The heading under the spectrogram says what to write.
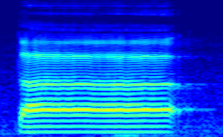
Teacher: حرف ہے تا، مخرج زبان کی نوک اور ثنایا علیہ کی جڑ، اس سے تا ادا ہوتا ہے، یعنی زبان کی نوک جب اوپر والے سامنے کے دانتوں کی جڑ سے لگے تو اس سے تا ادا ہوتا ہے۔ جیسے کہ آپ کو اس نقشے میں نظر آ رہا ہے کہ زبان کی نوک ثنایا علیہ کی جڑ سے لگی ہوئی ہے۔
